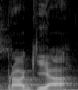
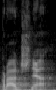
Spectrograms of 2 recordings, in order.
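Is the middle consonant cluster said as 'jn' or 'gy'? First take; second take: gy; jn. First: The middle cluster is said as 'gy'. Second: The middle cluster is said as 'jn'.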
